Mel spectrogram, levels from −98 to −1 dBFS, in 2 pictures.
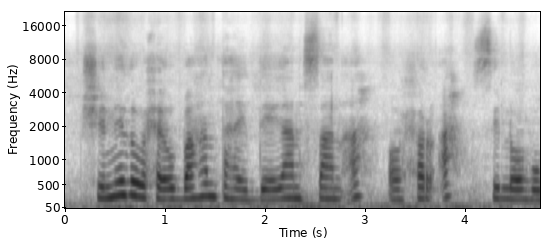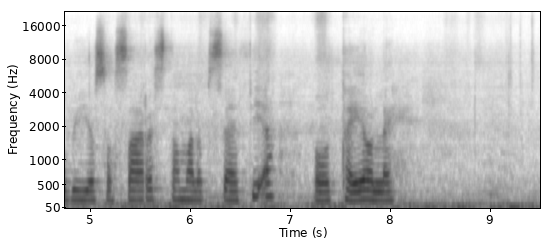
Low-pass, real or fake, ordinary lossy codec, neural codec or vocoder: none; fake; none; vocoder, 44.1 kHz, 128 mel bands, Pupu-Vocoder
